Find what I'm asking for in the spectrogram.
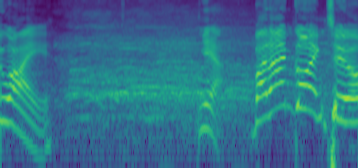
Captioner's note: crowd cheers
